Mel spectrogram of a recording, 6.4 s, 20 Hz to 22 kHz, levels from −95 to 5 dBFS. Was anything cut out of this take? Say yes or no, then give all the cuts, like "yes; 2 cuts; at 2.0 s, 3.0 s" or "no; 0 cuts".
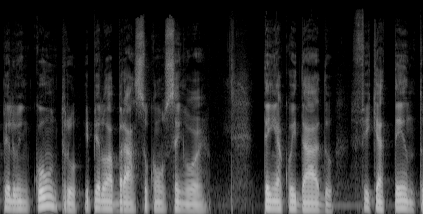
no; 0 cuts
